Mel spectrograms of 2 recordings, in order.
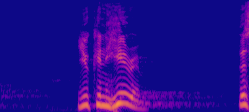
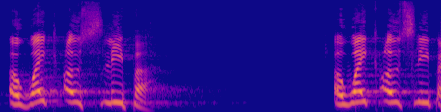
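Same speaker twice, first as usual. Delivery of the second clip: raised call, higher; rousing call; 5 semitones higher, 5 dB louder than usual. Acted. Preacher calling sleepers in church awake, raised voice.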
